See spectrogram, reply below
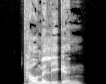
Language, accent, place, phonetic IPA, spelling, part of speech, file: German, Germany, Berlin, [ˈtaʊ̯məlɪɡn̩], taumeligen, adjective, De-taumeligen.ogg
- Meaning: inflection of taumelig: 1. strong genitive masculine/neuter singular 2. weak/mixed genitive/dative all-gender singular 3. strong/weak/mixed accusative masculine singular 4. strong dative plural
